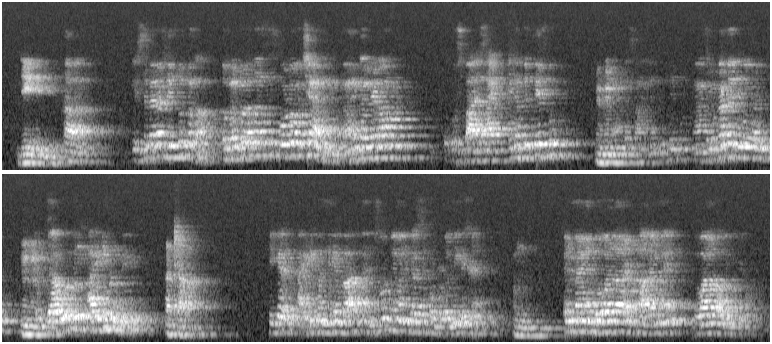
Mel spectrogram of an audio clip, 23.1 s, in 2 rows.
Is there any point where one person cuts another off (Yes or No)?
No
